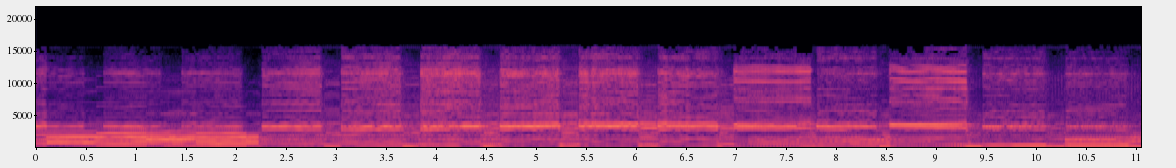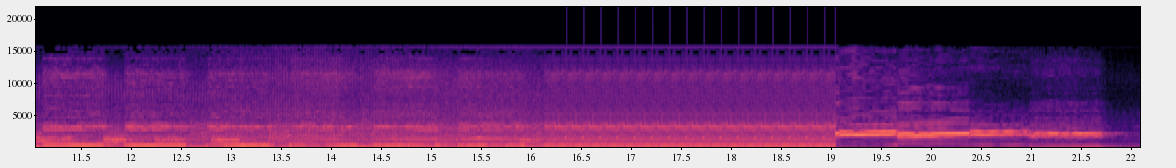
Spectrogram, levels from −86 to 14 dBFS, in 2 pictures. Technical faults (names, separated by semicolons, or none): broken-record loop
